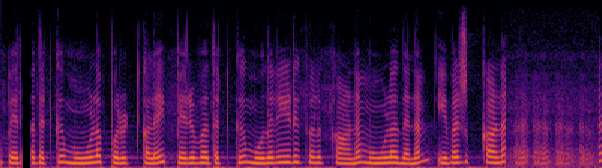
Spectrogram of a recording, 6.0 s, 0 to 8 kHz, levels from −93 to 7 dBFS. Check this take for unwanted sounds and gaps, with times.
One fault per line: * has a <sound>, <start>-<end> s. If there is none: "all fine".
* has a dropout, 0.2-0.3 s
* has a laugh, 5.1-5.9 s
